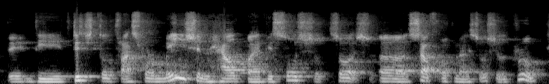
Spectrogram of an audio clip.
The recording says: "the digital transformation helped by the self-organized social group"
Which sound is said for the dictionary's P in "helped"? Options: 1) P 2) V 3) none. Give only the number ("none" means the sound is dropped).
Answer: 3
